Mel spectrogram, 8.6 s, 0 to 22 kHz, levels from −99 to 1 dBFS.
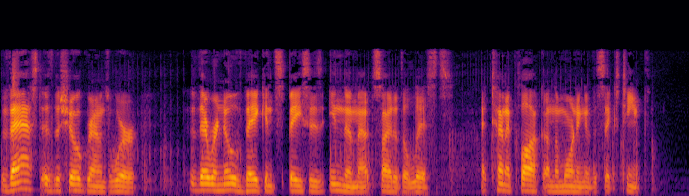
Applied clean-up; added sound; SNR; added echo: neural mask model RNNoise.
